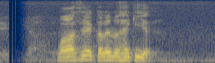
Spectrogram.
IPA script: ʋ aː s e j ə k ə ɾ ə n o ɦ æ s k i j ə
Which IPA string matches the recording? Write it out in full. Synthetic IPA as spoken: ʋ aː s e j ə k ə l ə n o ɦ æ k i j ə

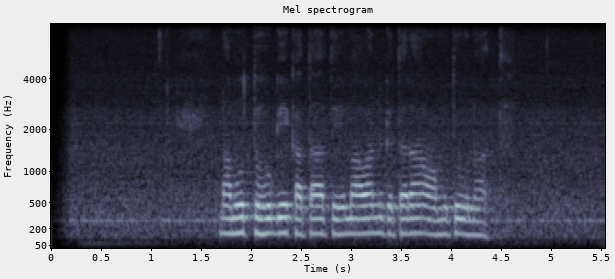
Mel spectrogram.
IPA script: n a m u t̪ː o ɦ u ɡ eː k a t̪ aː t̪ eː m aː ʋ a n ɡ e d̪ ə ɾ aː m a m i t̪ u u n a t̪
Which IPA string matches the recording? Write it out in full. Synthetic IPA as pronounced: n a m u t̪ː o ɦ u ɡ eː k a t̪ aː t̪ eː m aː ʋ a n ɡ e t̪ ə ɾ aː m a m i t̪ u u n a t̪

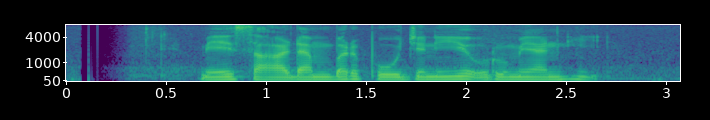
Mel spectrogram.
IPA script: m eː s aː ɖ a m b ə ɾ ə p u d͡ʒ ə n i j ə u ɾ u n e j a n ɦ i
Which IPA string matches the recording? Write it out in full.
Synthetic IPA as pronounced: m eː s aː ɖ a m b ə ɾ ə p uː d͡ʒ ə n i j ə u ɾ u m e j a n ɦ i

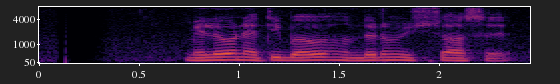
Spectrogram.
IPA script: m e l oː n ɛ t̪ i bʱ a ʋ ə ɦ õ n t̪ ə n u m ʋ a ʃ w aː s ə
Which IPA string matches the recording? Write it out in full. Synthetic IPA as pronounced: m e l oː n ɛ t̪ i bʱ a ʋ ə ɦ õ n d̪ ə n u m ʋ i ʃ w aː s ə

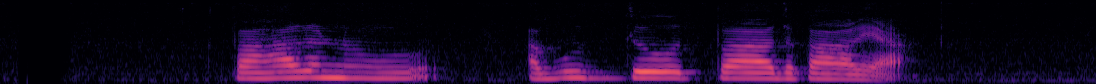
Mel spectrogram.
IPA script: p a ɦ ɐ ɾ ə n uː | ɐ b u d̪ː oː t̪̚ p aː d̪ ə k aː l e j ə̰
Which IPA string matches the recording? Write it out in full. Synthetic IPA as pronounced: p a ɦ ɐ l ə n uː | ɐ b u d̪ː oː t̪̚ p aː d̪ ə p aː l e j a̰

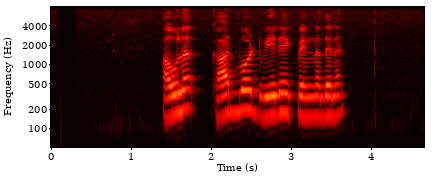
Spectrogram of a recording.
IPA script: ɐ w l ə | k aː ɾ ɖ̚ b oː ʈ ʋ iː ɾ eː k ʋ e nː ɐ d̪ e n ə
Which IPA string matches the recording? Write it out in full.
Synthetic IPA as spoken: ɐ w l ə | k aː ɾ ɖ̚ b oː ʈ ʋ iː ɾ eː k ʋ e nː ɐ d̪ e n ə

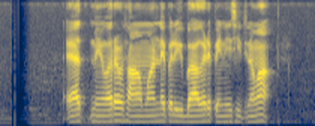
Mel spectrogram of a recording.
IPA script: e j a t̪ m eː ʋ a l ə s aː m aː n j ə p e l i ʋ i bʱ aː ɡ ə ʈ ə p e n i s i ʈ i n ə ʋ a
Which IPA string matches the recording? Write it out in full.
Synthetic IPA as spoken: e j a t̪ m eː ʋ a ɾ ə s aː m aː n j ə p e l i ʋ i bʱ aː ɡ ə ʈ ə p e n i s i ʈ i n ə ʋ a

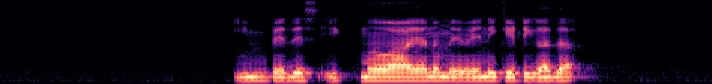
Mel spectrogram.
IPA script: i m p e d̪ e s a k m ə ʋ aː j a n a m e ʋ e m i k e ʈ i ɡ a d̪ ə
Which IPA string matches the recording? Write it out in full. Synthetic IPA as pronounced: i m p e d̪ e s i k m ə ʋ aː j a n ə m e ʋ e n i k e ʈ i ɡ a d̪ a

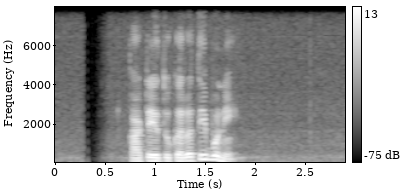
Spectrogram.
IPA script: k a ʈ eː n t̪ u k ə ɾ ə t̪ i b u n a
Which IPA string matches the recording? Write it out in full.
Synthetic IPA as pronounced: k a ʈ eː t̪ u k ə ɾ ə t̪ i b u n i

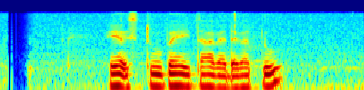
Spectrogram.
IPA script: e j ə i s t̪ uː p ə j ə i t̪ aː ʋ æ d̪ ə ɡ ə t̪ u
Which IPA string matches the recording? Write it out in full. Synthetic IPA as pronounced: e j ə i s t̪ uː p ə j ə i t̪ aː ʋ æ d̪ ə ɡ a t̪ u

